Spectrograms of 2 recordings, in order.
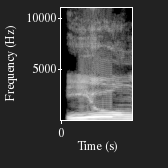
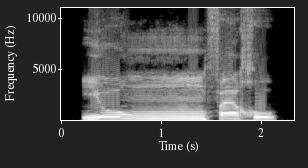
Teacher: নুন সেকেন্ডকে গুন্নার সহিত নাকের ভিতরে লুকাইয়া পড়তে হবে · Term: ইকফা গুন্না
